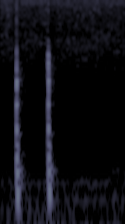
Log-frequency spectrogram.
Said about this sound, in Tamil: எதுக்கு கதவை தட்டுற மாதிரி தட்டுறீங்க?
